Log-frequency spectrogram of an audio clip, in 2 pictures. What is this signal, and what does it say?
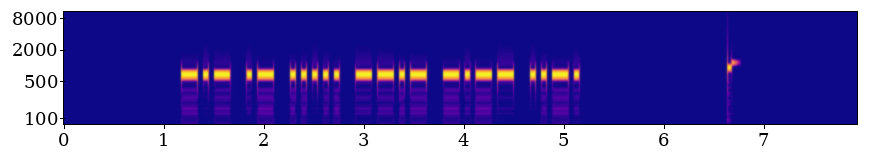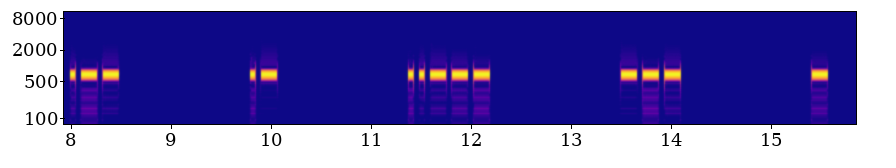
Morse code, heard as a keyed tone, about 22 wpm, spaced as for 10 wpm, 700 Hz. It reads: KA5QYF WA2OT
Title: USA Call Signs - 6 Characters - 8x Character Spacing - 22wpm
